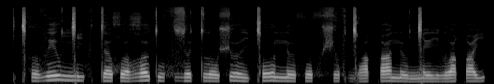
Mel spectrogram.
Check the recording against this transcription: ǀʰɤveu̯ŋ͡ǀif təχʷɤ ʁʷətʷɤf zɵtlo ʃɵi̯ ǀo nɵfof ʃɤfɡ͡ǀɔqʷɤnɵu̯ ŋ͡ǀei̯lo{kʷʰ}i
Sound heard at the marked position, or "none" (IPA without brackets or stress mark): qʷ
